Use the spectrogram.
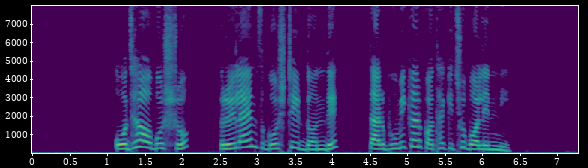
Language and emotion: Bengali, neutral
